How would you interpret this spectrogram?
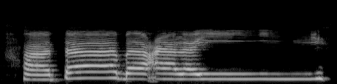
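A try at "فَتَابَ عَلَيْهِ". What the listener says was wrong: La. La-nya agak ke e. Nggak boleh. Ala. Jadi la-nya sempurna dulu. La. Jangan buru-buru ya. Langsung ke ya itu nggak boleh ya. fathahnya kegoyang itu.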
